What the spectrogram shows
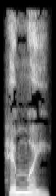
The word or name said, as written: ಹೈಮ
